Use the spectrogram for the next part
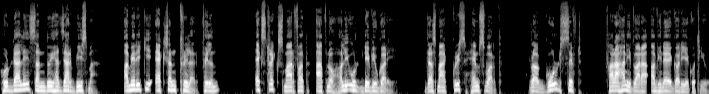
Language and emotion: Nepali, neutral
